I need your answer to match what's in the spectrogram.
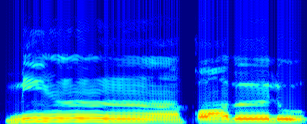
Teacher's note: قاف کو موٹا پڑھیں گے اور با پر قلقلہ کریں گے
